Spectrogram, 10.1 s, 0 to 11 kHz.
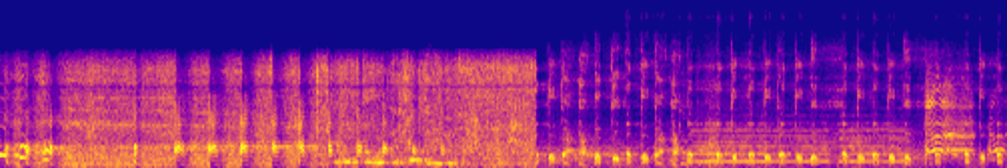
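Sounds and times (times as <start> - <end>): treadmill motor humming: 0.0 - 5.5.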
